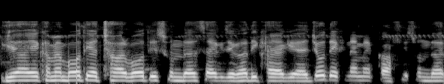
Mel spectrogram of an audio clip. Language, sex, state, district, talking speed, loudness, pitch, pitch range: Hindi, male, Uttar Pradesh, Etah, 285 wpm, -13 LUFS, 180 Hz, 170-190 Hz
